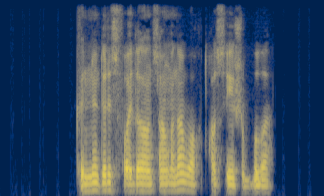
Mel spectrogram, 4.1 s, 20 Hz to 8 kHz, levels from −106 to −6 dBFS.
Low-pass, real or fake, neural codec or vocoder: 7.2 kHz; fake; vocoder, 22.05 kHz, 80 mel bands, Vocos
